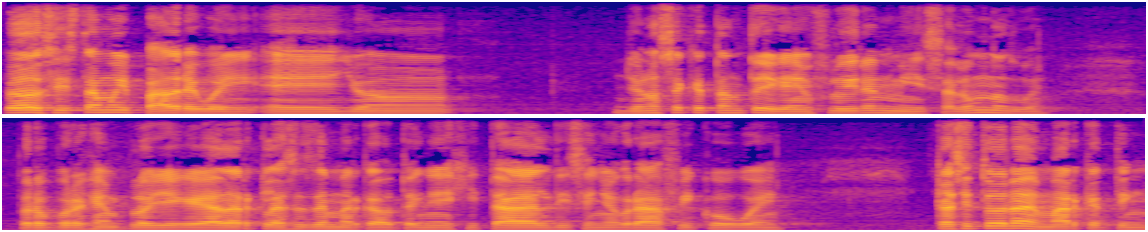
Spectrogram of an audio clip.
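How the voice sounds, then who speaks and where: With an unremarkable speaking voice, a man speaks at a medium pitch and a fairly quick pace, his intonation fairly even. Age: 30s. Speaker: musician and music producer. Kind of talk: casual interview. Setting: small snack shop. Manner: relaxed, colloquial.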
